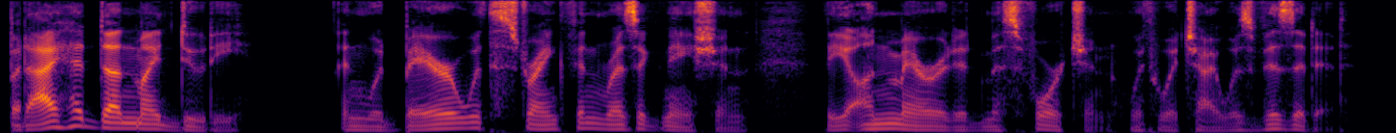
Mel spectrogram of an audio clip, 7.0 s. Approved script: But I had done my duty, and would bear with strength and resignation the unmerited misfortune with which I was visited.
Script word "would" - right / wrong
right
